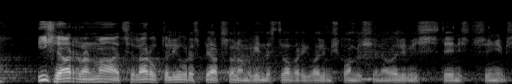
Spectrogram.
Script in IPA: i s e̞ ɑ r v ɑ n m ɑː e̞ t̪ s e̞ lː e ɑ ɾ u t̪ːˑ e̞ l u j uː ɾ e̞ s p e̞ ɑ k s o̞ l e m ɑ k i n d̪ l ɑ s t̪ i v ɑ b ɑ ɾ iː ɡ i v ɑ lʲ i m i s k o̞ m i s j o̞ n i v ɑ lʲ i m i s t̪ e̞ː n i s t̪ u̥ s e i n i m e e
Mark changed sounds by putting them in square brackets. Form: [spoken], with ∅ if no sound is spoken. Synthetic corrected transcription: i s e̞ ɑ r v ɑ n m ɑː e̞ t̪ s e̞ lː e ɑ ɾ u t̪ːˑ e̞ l u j uː ɾ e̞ s p e̞ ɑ k s o̞ l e m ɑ k i n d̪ l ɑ s t̪ i v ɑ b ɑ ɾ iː ɡ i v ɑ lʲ i m i s k o̞ m i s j o̞ n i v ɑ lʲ i m i s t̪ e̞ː n i s t̪ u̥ s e i n i m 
